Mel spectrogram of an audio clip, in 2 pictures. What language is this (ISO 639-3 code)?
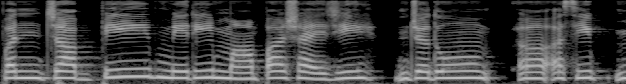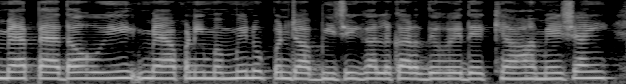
pan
